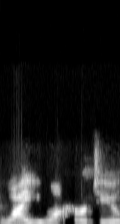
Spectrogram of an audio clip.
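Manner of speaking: sassy, pissed-off, snappy delivery with attitude. Retelling own angry reply to a man's questions: retelling own line with attitude. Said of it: "with an attitude".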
